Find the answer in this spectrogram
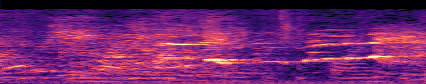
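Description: Young children's voices while they play: high chatter and calls, with one rising call in the second half.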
